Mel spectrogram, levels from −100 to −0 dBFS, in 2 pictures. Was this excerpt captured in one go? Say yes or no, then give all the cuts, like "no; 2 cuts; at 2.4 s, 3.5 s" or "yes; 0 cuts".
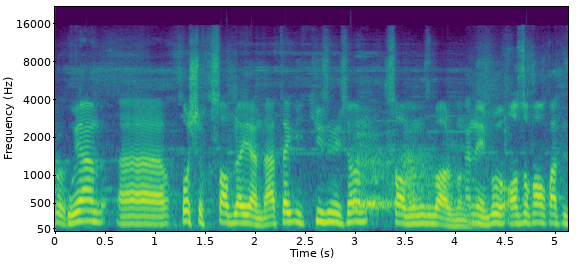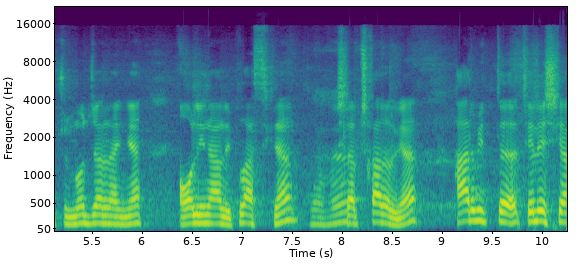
no; 1 cut; at 4.2 s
